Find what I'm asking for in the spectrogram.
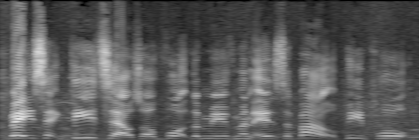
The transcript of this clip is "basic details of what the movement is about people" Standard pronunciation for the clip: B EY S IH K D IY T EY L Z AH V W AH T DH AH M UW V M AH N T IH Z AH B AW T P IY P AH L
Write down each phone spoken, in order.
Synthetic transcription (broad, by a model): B EY S IH K D IY T EY L Z AH V W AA T DH AH M UW V M AH N T IH Z AH B AW T P IY P AH L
